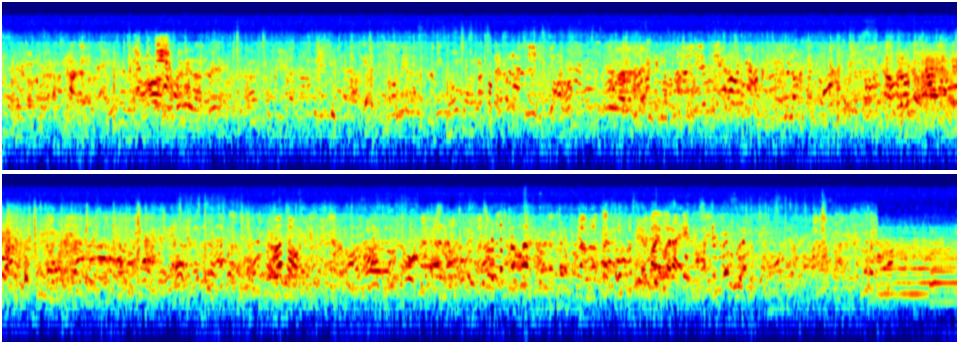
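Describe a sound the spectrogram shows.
A crowd of runners chatters and calls out close by.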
